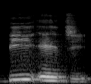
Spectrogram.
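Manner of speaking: letters drawn out for students; teacher spelling BAG slowly. Shown as a demonstration. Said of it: "আবার দেখো".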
